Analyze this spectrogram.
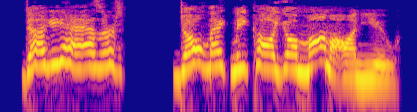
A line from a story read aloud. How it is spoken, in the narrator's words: Tootie shouting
